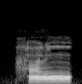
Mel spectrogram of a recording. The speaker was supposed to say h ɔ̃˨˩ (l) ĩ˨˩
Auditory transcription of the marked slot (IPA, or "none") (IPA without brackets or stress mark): l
